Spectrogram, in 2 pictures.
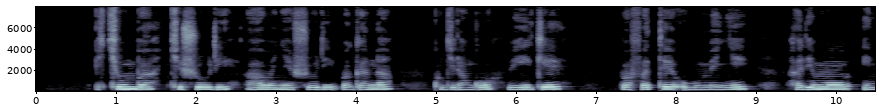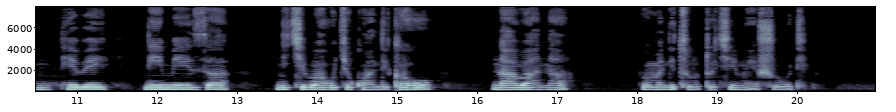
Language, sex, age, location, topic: Kinyarwanda, female, 18-24, Kigali, health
